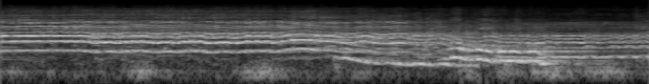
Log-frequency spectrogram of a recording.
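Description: Women singing a yalil, a long melismatic devotional chant, unaccompanied through microphones. One long held line wavers in ornamented turns, then falls to a lower pitch about halfway through.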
